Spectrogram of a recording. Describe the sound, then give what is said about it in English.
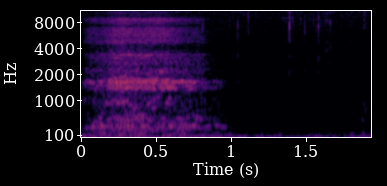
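A person voices a single breathy inhaling sound, fairly loud, lasting about a second with a faint hum in it, then fading to near quiet. The inhaled breath stands for the letters YH of the Hebrew divine name YHWH. “YH sounds like inhaling.”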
